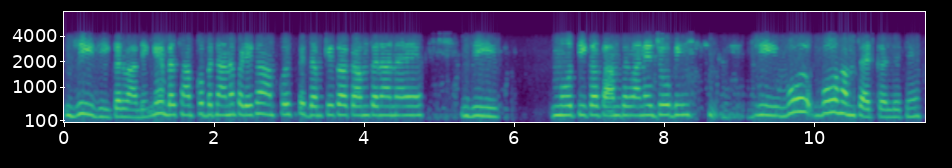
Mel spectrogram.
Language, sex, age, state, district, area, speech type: Urdu, female, 30-45, Uttar Pradesh, Rampur, urban, conversation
